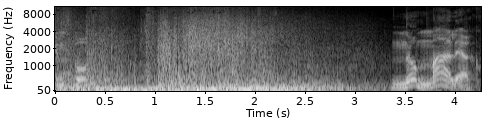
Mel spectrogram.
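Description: A deep rumbling blast roars and fades.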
